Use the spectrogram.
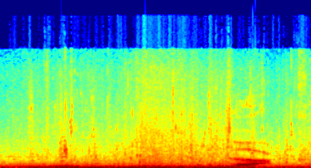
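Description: Offshore superboat racing on Lake Macquarie, Australia: a steady, loud roar of powerboat engines mixed with wind buffeting the microphone and water noise, with a rising engine whine near the end.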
